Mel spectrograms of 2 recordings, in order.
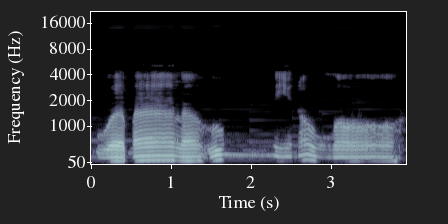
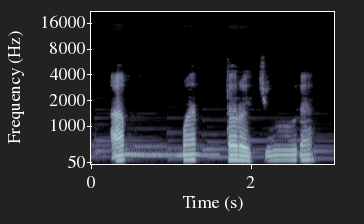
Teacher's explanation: Jadi ketika ada dua mim, pertama sukun, keduanya hidup, bertemu, maka seolah-olah mim yang pertama tidak dibaca, langsung ke mim kedua, tapi dengan seperti ada tasdid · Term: idgham mimi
